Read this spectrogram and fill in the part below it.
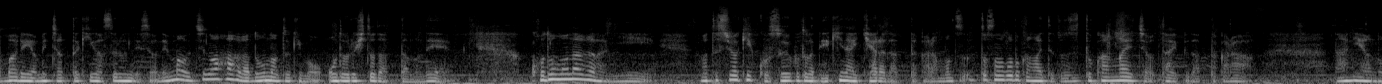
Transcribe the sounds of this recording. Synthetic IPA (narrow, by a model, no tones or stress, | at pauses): baɾejame̞t͡ɕat̪ːakʲiɡasɨɾɯ̟̃nd̪e̞sɨjo̰ne̞maːɯ̟t͡ɕino̞ɦaɦaɡad̪onːat̪̬o̞kʲimo̞̰ʔod̪o̞ɾɯ̟ç̬i̥t̪o̞d̪at̪ːano̞d̪e̞ | kʰo̞d̪o̞mo̞naɣaɾaɲ̟i | β̞at̪aɕiβake̞kːo̞ːso̞ːjɯ̟ko̞t̪̬o̞ɡad̪e̞kʲinaikʲaɾad̪a̰t̪ːakaɾamo̞ːzɨ̰t̪ːo̞so̞no̞ko̞t̪o̞kãŋɡae̞t̪eɾɯ̟t̪ozɨt̪ːo̞kãŋɡae̞t͡ɕaɯ̟t̪aipɯ̟d̪at̪ːakaɾa | naɲ̟iano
